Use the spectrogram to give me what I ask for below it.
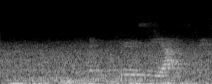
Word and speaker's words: enthusiastic: Here is a secondary stress and the primary stress. Look at it. What is that? Primary and secondary stress. Enthusiastic. It's the fourth syllable.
